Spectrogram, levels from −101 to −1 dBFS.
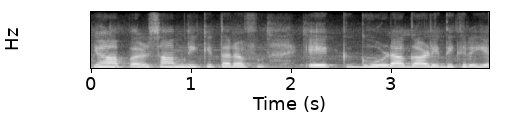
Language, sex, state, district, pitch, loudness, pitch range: Hindi, female, Uttar Pradesh, Shamli, 240 Hz, -15 LUFS, 235-245 Hz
